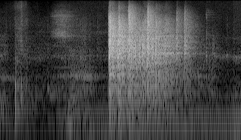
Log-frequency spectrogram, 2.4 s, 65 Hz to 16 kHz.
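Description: Two regular twelve-sided dice are rolled, landing on 11 and 2, a sudden bright clatter of rapid rattling hits that tumbles for about a second and then fades out, after a brief quiet lead-in.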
